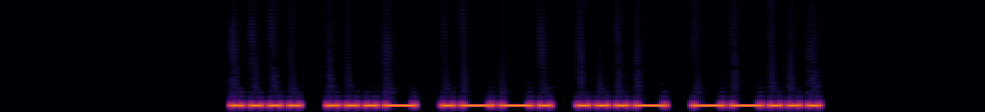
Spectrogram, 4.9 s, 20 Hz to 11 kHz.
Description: Morse code, heard as a keyed tone, about 25 wpm, 700 Hz. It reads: HVPV7
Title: Code Groups - 5 Letter:Numbers - 25wpm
